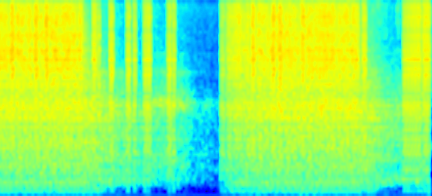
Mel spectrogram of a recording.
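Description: Rapid machine gun fire from a Minecraft PE mod, a dense, continuous burst of faint video game gunfire with a brief gap before it resumes.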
